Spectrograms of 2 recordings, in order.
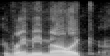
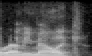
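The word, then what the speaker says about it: Rami Malek: rat's ass they understand the truth save me Remy Malik how do you say his name that was that was got to play Freddie Mercury right oh Ramy Malik yeah appears again as Freddie Mercury and that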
